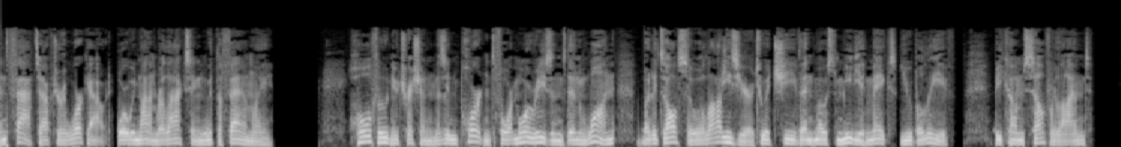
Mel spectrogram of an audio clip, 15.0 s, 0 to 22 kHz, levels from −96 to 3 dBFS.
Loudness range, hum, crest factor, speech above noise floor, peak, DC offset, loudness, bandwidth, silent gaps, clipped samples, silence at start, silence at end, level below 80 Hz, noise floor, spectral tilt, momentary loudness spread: 3 LU; none; 16 dB; over 73 dB; -2 dBFS; under 0.1%; -18 LUFS; 10.5 kHz; 3.66-4.20 s, 12.73-12.80 s; under 0.1%; 0 s; 0.45 s; -40 dBFS; under -90 dBFS; -6 dB/octave; 6 LU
